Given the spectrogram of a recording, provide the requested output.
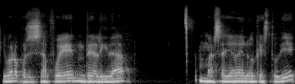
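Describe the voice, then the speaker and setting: With a Madrid accent, a man speaks in a fairly high voice with fairly even intonation, recorded very cleanly against a silent background. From Madrid, Spain (raised partly in Miami, USA from 9 to 24). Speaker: entrepreneur, founder of a real estate crowdfunding platform. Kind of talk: podcast interview. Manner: many fillers and repetitions.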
